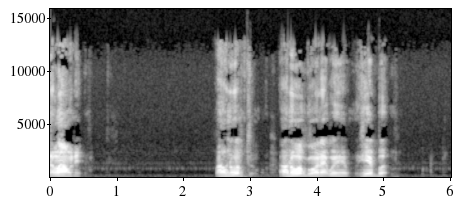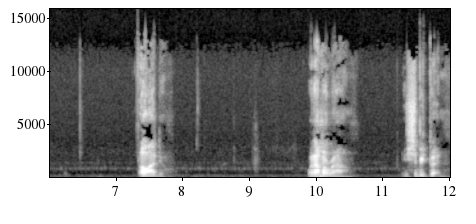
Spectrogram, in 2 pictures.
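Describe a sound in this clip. A man speaks close to the microphone in short, animated bursts with pauses.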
